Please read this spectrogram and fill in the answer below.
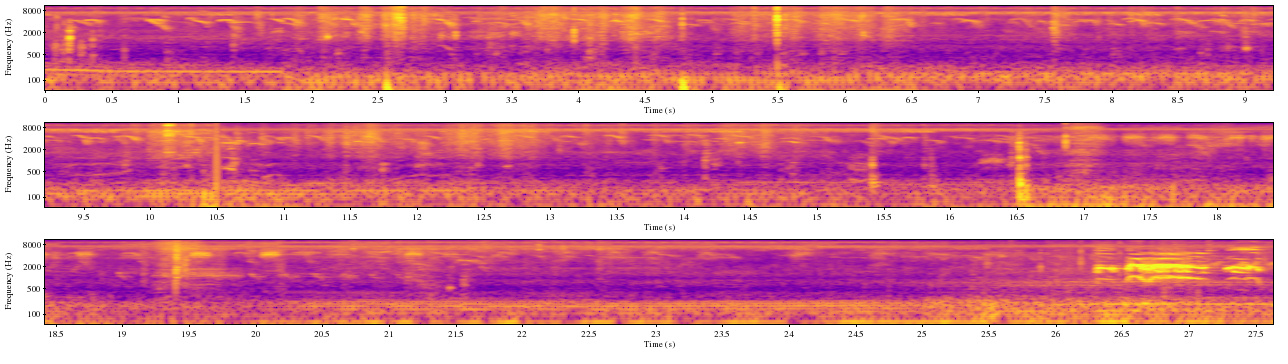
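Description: Rooster crowing once near the end, over a steady low rumble with scattered faint chirps.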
